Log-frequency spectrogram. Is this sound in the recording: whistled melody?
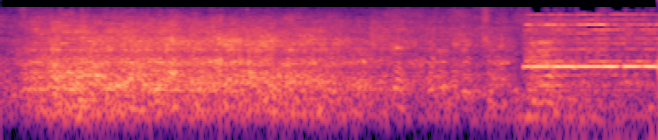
no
